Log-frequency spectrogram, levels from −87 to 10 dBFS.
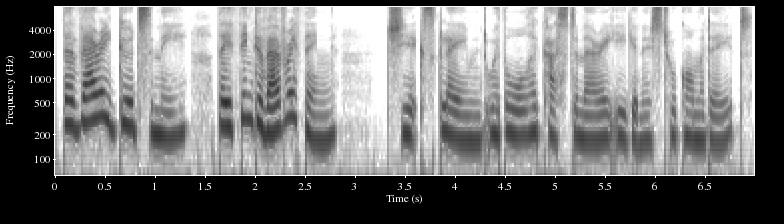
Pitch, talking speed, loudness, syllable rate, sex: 215 Hz, 145 wpm, -21 LUFS, 5.6 syllables/s, female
